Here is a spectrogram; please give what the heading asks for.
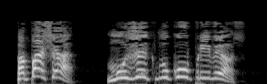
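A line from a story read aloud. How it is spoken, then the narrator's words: Shouted. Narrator (Russian): крикнул Ваня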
